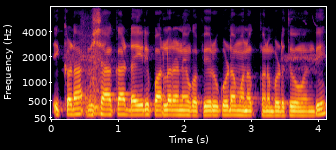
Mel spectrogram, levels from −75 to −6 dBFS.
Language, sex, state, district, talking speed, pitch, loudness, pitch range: Telugu, male, Telangana, Hyderabad, 160 wpm, 125 Hz, -14 LUFS, 115-135 Hz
